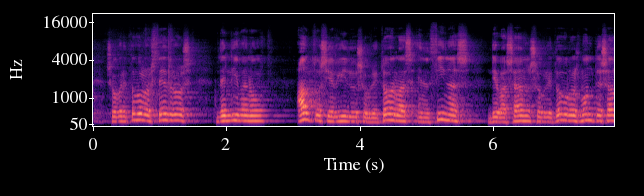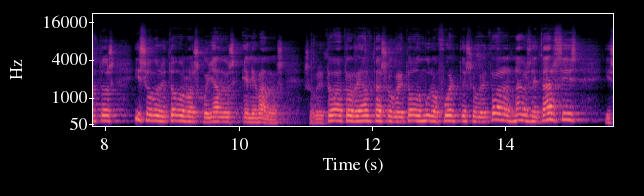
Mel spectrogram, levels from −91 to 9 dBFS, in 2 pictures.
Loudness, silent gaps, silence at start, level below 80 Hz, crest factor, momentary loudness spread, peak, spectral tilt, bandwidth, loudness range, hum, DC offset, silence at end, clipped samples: -22 LUFS; none; 0 s; -76 dBFS; 20 dB; 10 LU; -2 dBFS; -5.5 dB/octave; 13 kHz; 2 LU; none; under 0.1%; 0 s; under 0.1%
